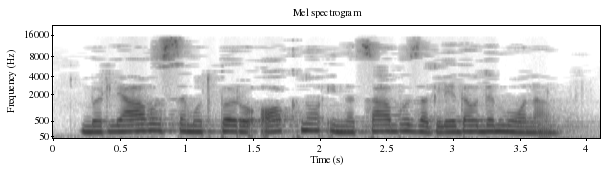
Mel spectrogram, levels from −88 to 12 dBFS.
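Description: From the start to the end of the speech, the sound is ringing and washy, with a hiss that swells and fades with the signal and nothing above 15.2 kHz. The damage is heavy and most likely comes from WMA compression at a low bitrate, perhaps near 24 kbps: long transform blocks spread quantisation noise across tens of milliseconds, and weak spectral lines are zeroed. On a spectrogram, content stops at a hard ceiling at 15.2 kHz, with patchy, blocky holes where quiet detail was discarded.

From 2.28 to 2.31 s, pre-echo puts a brief hiss about 34 ms ahead of a sharp attack, and the attack itself sounds soft and smeared. The codec spreads its noise evenly over a whole block, so noise sized for the loud onset also fills the quiet stretch just before it. On a waveform, a low fuzzy ramp appears before the transient. On a spectrogram, a broadband smear leads the onset by about 34 ms.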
